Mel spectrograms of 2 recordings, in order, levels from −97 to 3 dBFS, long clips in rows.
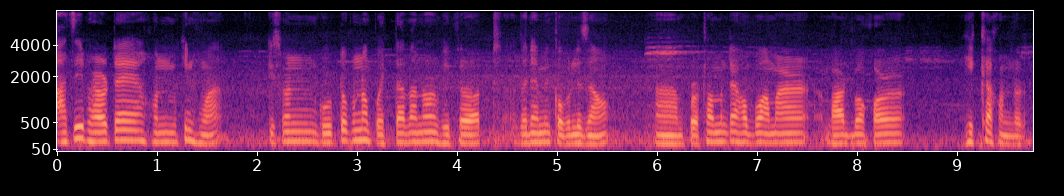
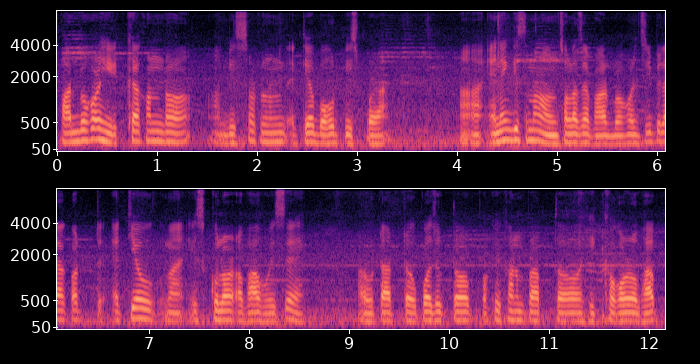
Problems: none marked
